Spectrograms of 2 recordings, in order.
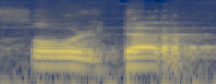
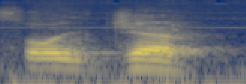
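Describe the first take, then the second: First: The middle consonant is a plain 'd' sound. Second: The middle consonant is a 'j' sound. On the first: The speaker calls it wrong. "It's not soldier" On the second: The speaker calls it right. "the basic phone of D has changed to J"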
